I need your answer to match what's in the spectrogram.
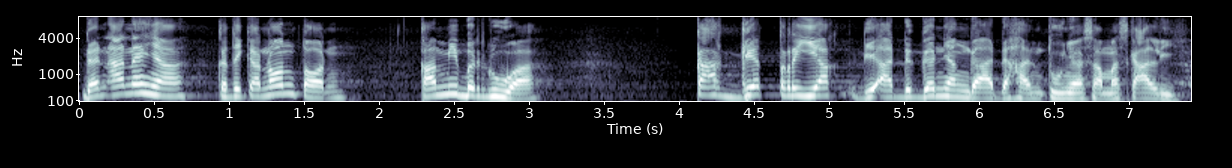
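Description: Brief: young man, very high voice, animated stand-up with sound effects, TV stage. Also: moderate pace. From Kalimantan, Indonesia. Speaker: stand-up comedian. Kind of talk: stand-up set. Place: TV studio stage with audience.

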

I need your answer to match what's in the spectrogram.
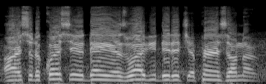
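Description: Bright-voiced teenage boy asking questions. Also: sits high, steady tone, racing, a little hiss or hum, low-quality recording. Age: teens. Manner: repeats the same question, laughs along. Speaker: interviewer. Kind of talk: casual street interview. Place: school cafeteria.

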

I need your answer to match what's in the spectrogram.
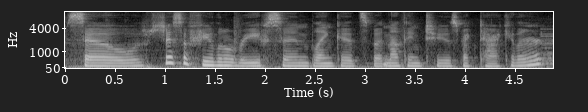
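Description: A woman's voice: on the low side, measured pace, faint music behind. A young woman casually narrating her shopping trip and event-decor vlog as a picnic planner, chatty and upbeat. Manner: chatty and upbeat, relaxed commentary with fillers.

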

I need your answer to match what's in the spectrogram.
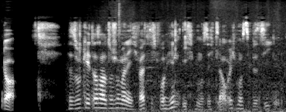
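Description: Animated sarcastic man commentating a game. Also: medium pitch, fast, vocal fry, lo-fi sound, noisy background. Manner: sarcastic, exclaiming, talks to viewers. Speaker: let's play commentator. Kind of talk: gaming commentary.

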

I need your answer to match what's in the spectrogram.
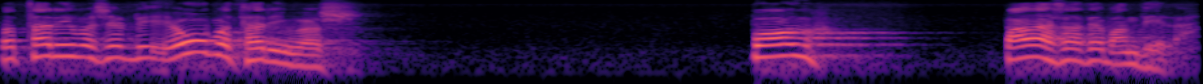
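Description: An elderly man in his eighties, a guest speaker at a public talk, tells stories from his own life to a listening audience. His voice is high for a man and sing-song, and he speaks unhurriedly, pausing and repeating phrases. A long reverb trails after him in the large hall.

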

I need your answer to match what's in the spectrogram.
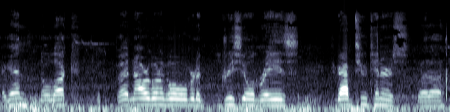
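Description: A man's voice: high voice, level tone, normal speed. Joking young man filming a fishing vlog. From Canada. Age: young adult. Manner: joking, mock-review delivery. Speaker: vlog host. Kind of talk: casual fishing vlog commentary. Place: outdoors on a lake and in a car. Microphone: handheld phone camera at arm's length. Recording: outdoor phone audio with loud wind and engine noise.

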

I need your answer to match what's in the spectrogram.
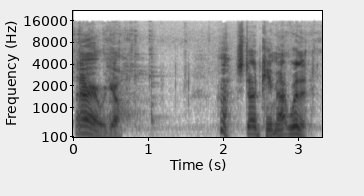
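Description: A middle-aged man with a Southern drawl talks his way through a repair job in his home garage. His voice sits a touch higher than most men's. He rambles in a folksy way and keeps calling his viewers folks. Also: expressive, measured pace. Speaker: home mechanic host. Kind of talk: casual how-to narration while working. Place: home garage, working under a car.

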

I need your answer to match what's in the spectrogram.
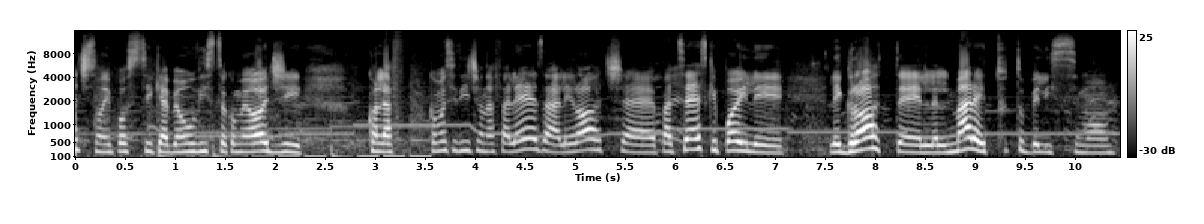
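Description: Higher-pitched enthusiastic young woman. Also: a bit bright. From Sweden. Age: young adult. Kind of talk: casual interview answers. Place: outdoor café street at night. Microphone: handheld interview microphone.

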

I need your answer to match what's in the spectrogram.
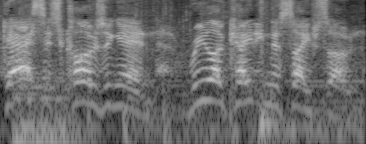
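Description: A man's voice: high-pitched, expressive, moderate pace, gravelly. An actor playing a terse male military commander in a game, giving clipped radio-style callouts. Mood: commanding. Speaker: in-game mission announcer. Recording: loud gunfire and battle noise behind.

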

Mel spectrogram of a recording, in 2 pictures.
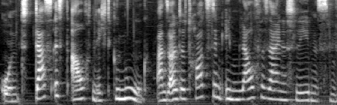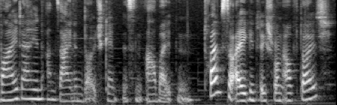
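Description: Soft music plays behind a slightly high, darkish voice moving at normal speed with few pauses. The speaker, a woman in her thirties whose first language isn't German, teaches German on her channel in scripted home-studio videos, addressing viewers directly with upbeat encouragement.

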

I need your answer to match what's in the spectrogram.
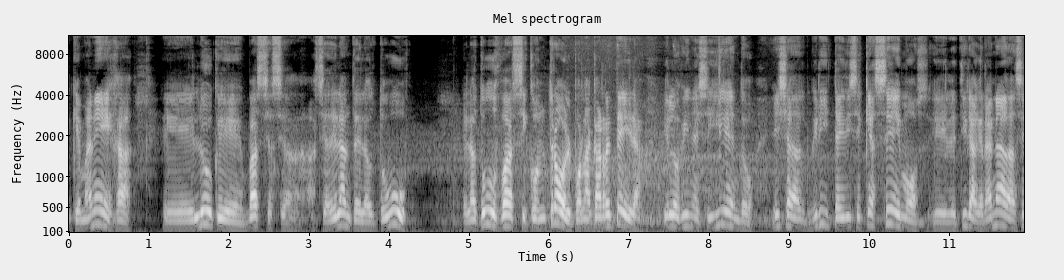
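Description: A man's voice: a little high, a bit bright. A man casually recapping a movie in a loose, slangy way. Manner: chatty, loose retelling with slang asides and fillers. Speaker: film commentator.

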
